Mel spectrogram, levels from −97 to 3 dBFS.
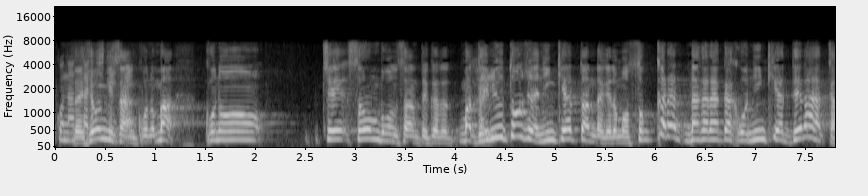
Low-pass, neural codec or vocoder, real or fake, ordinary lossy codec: none; none; real; none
